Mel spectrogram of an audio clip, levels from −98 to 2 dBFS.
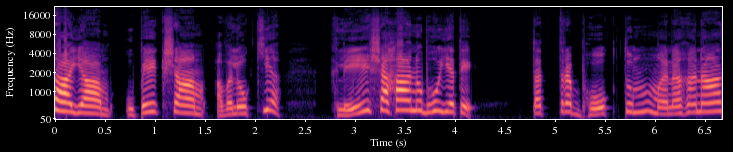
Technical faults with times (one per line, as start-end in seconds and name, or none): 0.04-0.13 microphone overload
0.12 microphone volume stepped down
3.31-3.49 microphone overload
